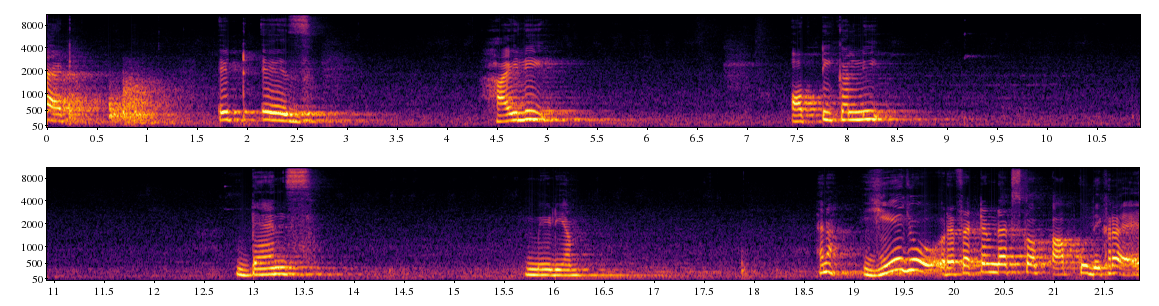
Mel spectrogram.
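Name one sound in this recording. A young man speaks calmly in short phrases with pauses, close by.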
